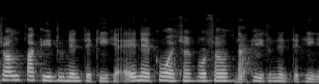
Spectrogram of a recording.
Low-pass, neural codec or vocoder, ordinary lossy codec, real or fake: none; autoencoder, 22.05 kHz, a latent of 192 numbers a frame, VITS, trained on one speaker; none; fake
